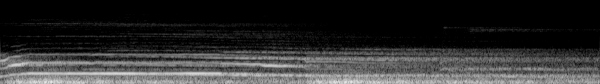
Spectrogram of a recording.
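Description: A wolf howls long and loudly, then fades.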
